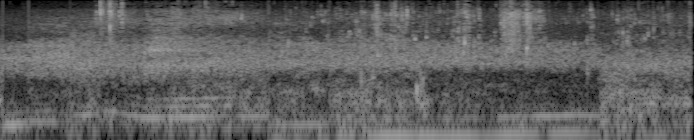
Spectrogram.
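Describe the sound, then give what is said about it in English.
Spring water running into a cup, a faint, steady trickle and splash that continues evenly throughout. “if I guzzle this coffee right now, I can fill up a cup of water.”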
